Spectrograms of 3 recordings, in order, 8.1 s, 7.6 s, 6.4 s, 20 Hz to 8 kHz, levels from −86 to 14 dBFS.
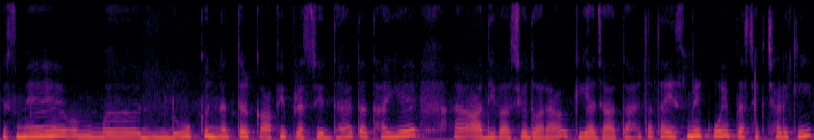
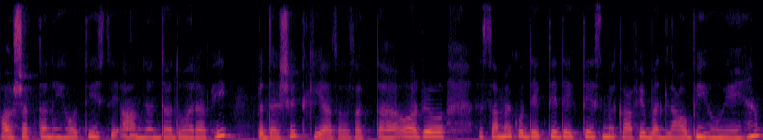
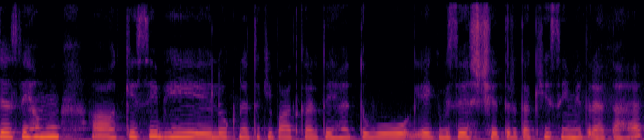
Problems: background conversations at intervals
